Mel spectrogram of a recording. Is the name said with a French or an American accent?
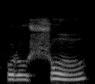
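French. It is said with a French accent.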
